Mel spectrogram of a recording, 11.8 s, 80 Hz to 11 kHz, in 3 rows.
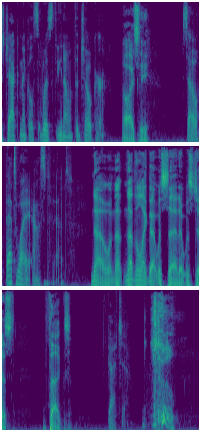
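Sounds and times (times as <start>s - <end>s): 
speech: 0.0s - 3.0s, 3.6s - 9.3s, 10.0s - 11.4s
person sneezing: 10.7s - 11.5s.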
